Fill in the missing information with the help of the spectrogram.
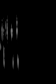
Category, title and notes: Instrument samples > Percussion
Organic-Water Snap 10.1
This snap synthed with phaseplant granular, and used samples from bandlab's ''FO-REAL-BEATZ-TRENCH-BEATS'' sample pack. Processed with multiple ''Khs phaser'' and Vocodex, ZL EQ, Fruity Limiter. Enjoy your ''water'' music day!
Organic, Glitch, Botanical, Snap, EDM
